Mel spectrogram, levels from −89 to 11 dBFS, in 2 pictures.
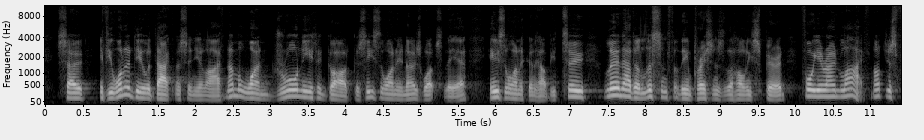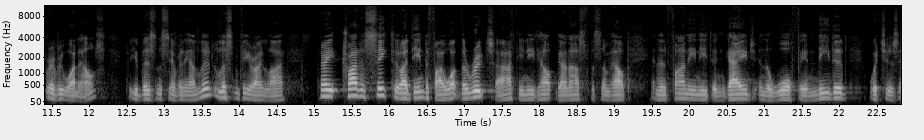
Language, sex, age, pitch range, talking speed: English, male, 50-69, 105-140 Hz, 255 wpm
